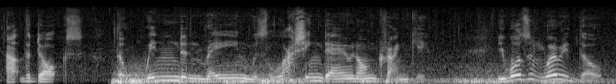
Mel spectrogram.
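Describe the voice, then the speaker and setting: Male storybook reader, mid-pitched voice, read-aloud narration for children. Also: sing-song, slow, heavy background noise.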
